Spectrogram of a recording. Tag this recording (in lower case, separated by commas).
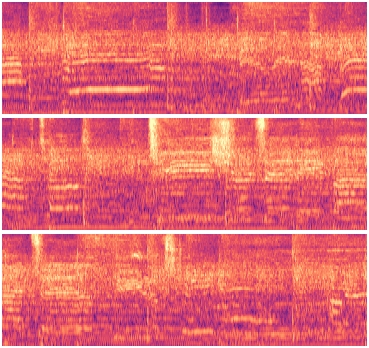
music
